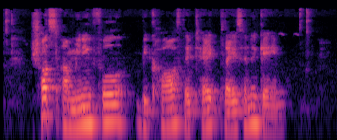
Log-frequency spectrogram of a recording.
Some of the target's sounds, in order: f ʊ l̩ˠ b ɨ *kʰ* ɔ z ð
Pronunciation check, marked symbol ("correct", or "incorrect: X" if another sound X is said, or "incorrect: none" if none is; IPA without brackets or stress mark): correct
